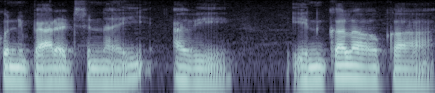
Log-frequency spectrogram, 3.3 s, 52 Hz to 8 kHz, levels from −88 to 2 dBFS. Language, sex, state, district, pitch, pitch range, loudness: Telugu, male, Andhra Pradesh, Visakhapatnam, 105 Hz, 100-110 Hz, -20 LUFS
